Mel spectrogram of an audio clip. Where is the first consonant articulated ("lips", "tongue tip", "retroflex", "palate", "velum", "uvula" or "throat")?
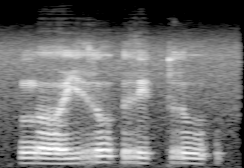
velum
